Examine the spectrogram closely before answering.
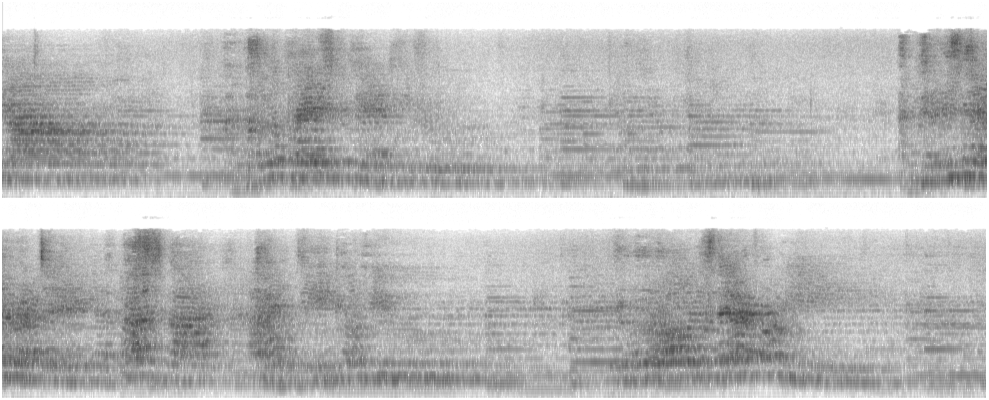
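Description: A group of young boys singing a song together in unison, over instrumental accompaniment.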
